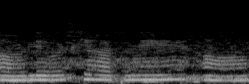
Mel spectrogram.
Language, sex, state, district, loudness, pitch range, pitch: Hindi, female, Bihar, Araria, -28 LUFS, 200-215 Hz, 205 Hz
